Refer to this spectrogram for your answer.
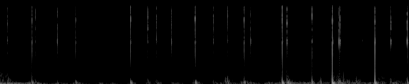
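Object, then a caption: Short hollow bamboo piece. A short hollow bamboo piece, a cosplay muzzle for the character Nezuko, is held in the hands next to a microphone and tapped with long acrylic nails. About 20 quiet, sharp clicks with a faint low thump come in an irregular rhythm, each dying away almost at once.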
